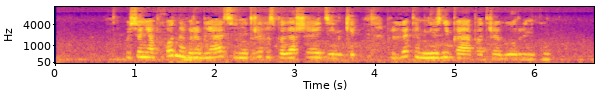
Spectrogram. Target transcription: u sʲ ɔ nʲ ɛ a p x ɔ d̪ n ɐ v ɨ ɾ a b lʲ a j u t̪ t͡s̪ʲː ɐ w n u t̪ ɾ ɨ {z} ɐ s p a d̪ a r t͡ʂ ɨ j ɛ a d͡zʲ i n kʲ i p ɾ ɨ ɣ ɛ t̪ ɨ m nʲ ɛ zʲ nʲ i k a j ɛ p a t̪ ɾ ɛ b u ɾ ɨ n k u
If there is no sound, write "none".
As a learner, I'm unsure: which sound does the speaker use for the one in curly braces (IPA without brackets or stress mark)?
ɣ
